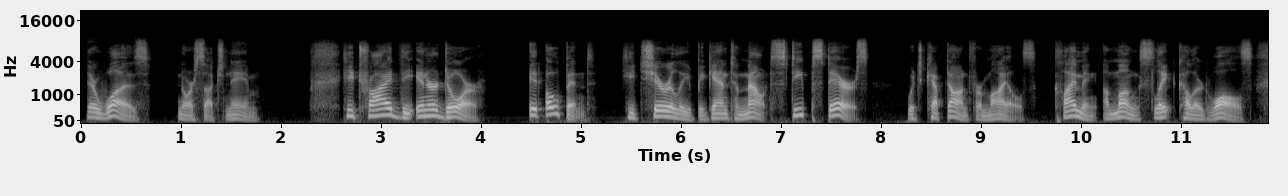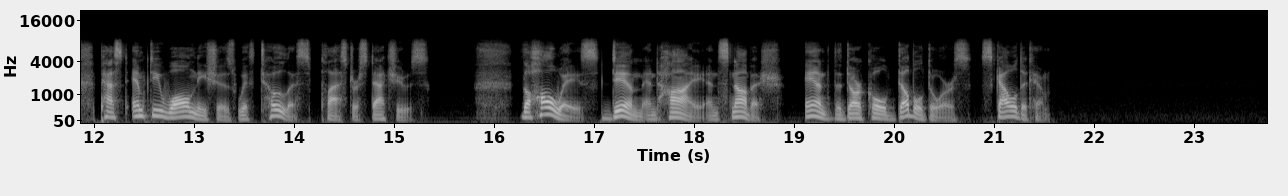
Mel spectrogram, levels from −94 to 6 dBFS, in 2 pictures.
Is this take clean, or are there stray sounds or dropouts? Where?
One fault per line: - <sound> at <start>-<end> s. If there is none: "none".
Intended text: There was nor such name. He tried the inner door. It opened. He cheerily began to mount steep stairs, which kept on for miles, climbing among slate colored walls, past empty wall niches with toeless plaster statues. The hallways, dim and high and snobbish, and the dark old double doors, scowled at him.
none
